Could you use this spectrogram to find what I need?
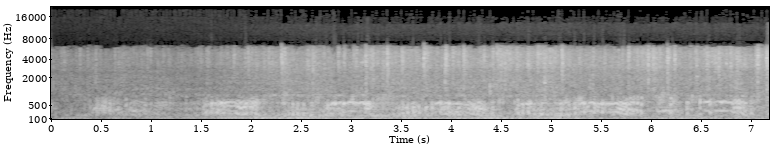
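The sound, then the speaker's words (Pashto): Pigeons cooing with other birds at a bird market in Kabul, a steady overlapping murmur of low coos over constant background noise, growing a little louder after the start. “کابل کې د کافوري شکوڅه هغه ځای دی چې هلته له کوترو سره نور مارغان هم خرڅیږي.”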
